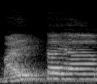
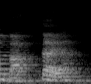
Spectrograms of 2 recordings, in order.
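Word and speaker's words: 맑다: 그러니까 말다 했을 때 막다 했을 때 자 말다라고 하면 돼 막다라고 해야 돼. 막다라고 하는 게 올바른 발음이라는 거야.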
